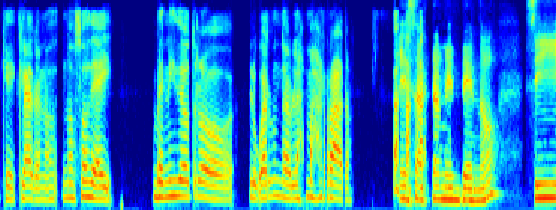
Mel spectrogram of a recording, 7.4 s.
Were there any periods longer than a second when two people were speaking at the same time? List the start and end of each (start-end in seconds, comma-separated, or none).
none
